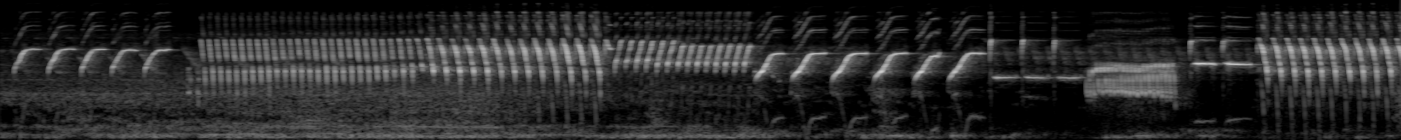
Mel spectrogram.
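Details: Sharp canary song used as a lure for young contenders: fast downslurred notes, buzzy rolling trills, a low rasping burst and clear whistled notes, phrases changing every second or two.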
